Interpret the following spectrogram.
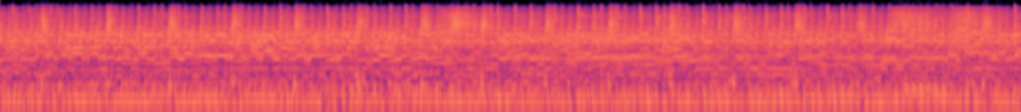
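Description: Thrash metal instrumental passage: electric guitars playing a riff over bass guitar and a steady drum beat, with no vocals.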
